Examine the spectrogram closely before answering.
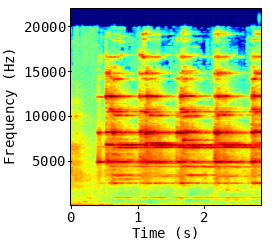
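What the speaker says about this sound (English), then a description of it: "percussion, can you give us a nice B-flats, couple of B-flats?" Middle school concert band percussion section striking bells in a few sustained B-flat notes at a fall concert, bright ringing tones entering around half a second in and again later, layered over soft audience and room murmur.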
